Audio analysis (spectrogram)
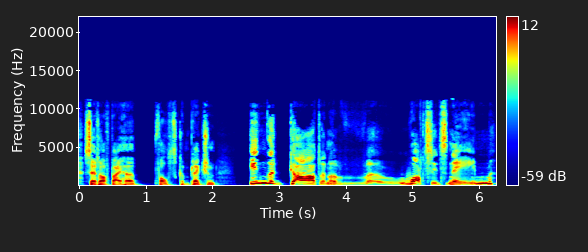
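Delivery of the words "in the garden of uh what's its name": put-on an old lady's coy, teasing reproach; coquettish old lady. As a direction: flutter it out like an aging coquette. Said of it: "returned the lady".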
